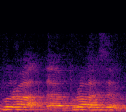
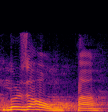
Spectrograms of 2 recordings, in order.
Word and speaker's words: Burzahom: Like a place, I cannot pronounce it nicely, Burazim. There Burzahom.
